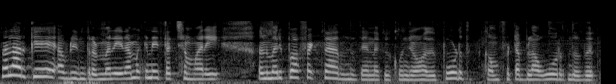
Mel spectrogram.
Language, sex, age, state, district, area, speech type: Tamil, female, 45-60, Tamil Nadu, Cuddalore, urban, spontaneous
